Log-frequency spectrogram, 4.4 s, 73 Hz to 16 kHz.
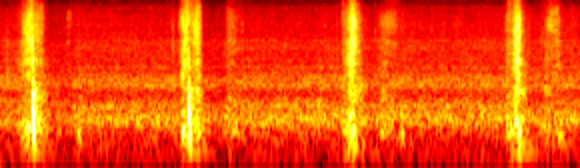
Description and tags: prei snijden hakken
Chopping a leek on a synthetic chopping board. Recorded with an iPhone 6.
leek, chopping, cooking, cut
